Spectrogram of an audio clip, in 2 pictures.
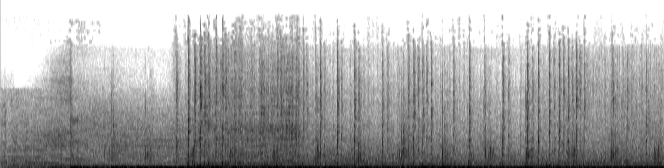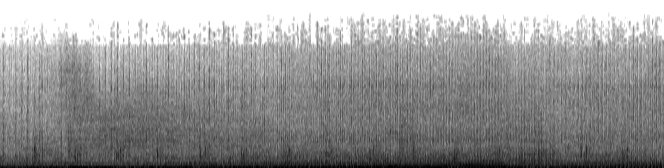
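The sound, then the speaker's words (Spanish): Several motorcycle engines rumble loudly and steadily together, their revving and throttle bursts overlapping, as a group of riders sets off together on their motorcycles toward the Plaza de Mayo during a street protest, with no one speaking. “Mariano y sus compañeros partieron todos juntos en sus motos rumbo a la plaza”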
